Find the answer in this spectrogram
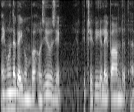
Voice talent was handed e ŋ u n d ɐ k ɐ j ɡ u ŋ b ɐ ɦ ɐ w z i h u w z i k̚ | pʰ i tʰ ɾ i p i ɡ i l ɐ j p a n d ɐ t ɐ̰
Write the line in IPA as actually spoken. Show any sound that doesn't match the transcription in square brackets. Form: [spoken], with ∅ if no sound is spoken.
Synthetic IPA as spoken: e ŋ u n d ɐ k ɐ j ɡ u [m] b ɐ ɦ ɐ w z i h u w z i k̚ | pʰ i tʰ ɾ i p i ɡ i l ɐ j p a [m] d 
